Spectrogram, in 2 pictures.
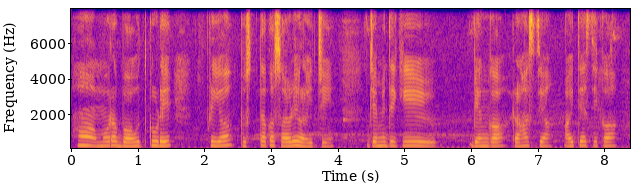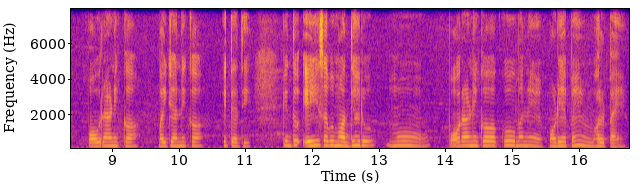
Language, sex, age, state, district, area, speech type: Odia, female, 18-30, Odisha, Kalahandi, rural, spontaneous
